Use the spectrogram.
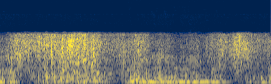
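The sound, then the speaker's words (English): A pig shrieks and grunts harshly while a wild dog attacks it, a loud, continuous, rough animal noise with a low droning tone, lasting about two seconds with no talking. “That's being attacked by a wild dog.”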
